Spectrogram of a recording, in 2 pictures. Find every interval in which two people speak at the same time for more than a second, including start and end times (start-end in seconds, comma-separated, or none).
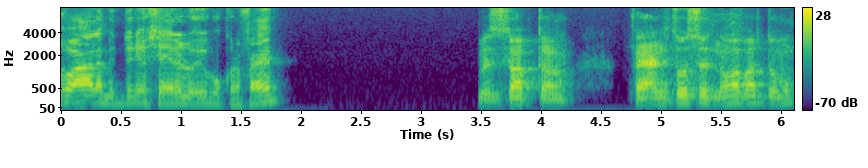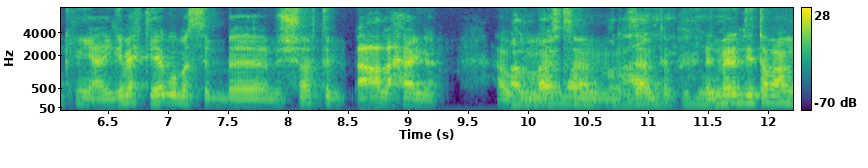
9.9-11.3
